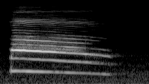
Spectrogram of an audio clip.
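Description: A single loud, close cat meow, drawn out for about a second with a slightly falling pitch, then silence.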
